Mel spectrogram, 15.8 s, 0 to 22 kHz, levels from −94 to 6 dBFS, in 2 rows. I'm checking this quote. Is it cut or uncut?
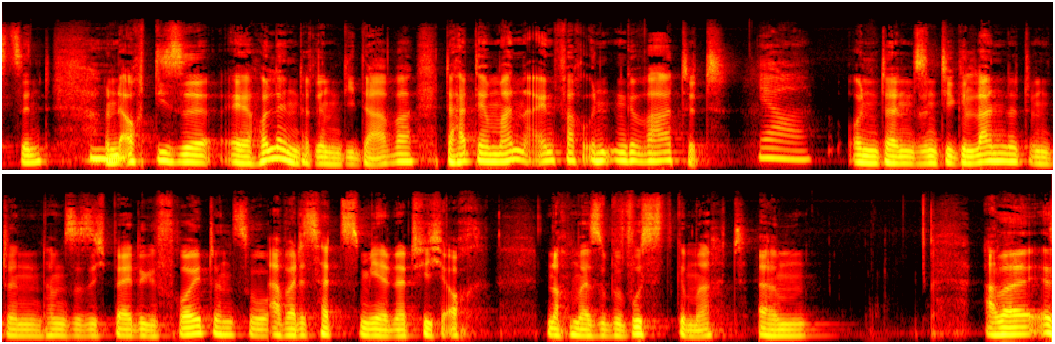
cut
